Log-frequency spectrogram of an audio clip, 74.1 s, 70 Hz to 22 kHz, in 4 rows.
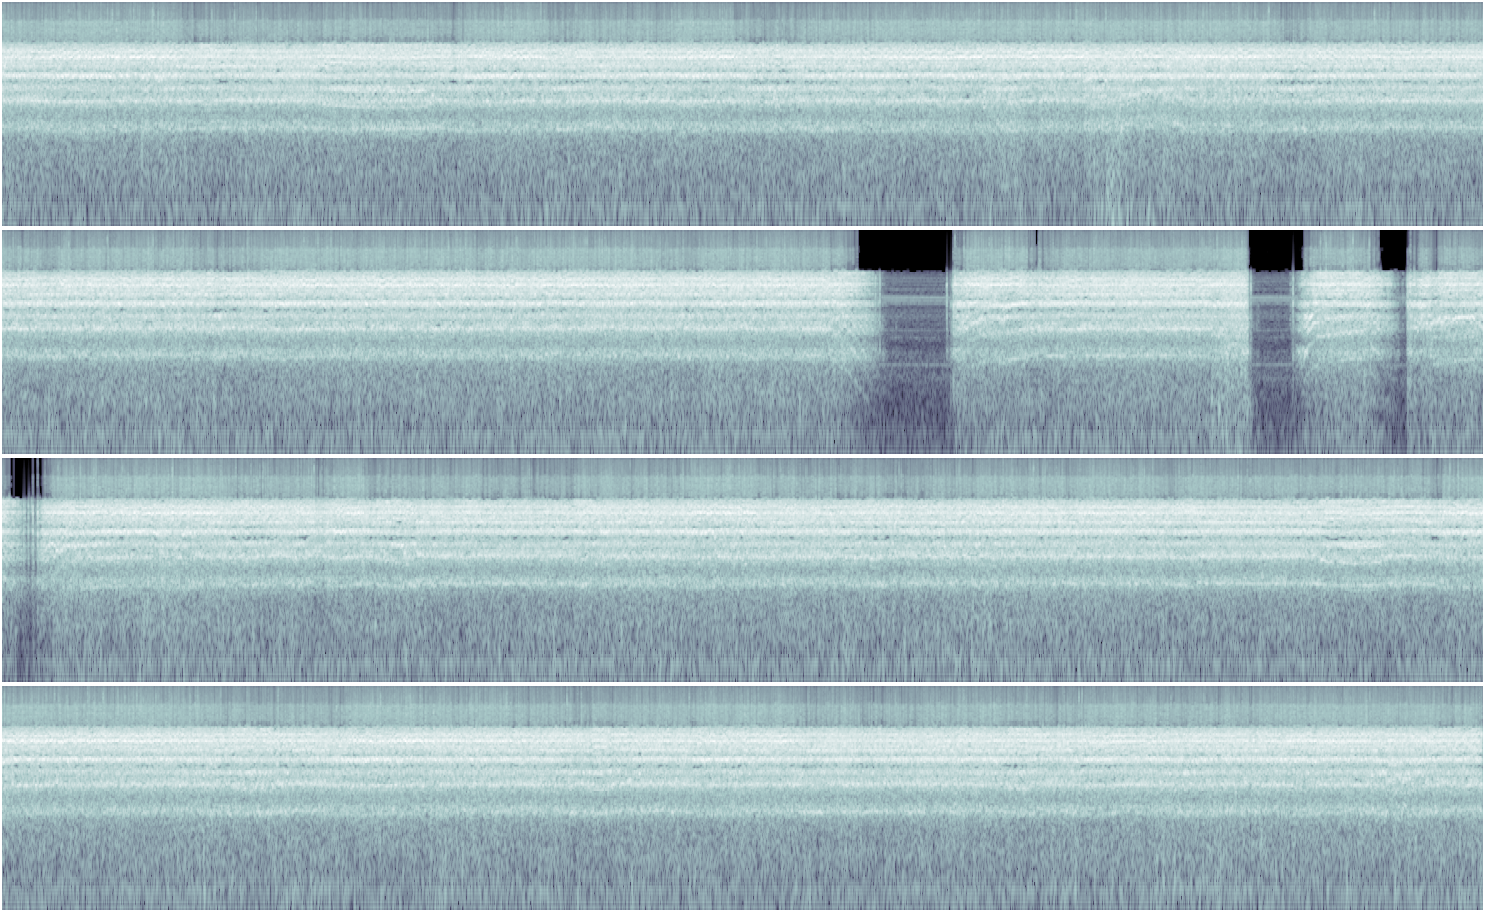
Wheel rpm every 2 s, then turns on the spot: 220, 230, 220, 220, 220, 220, 230, 240, 230, 230, 230, 230, 240, 230, 140, 130, 220, 100, 110, 210, 230, 230, 230, 230, 230, 230, 230, 220, 230, 220, 230, 230, 230, 230, 230, 230, 230.
none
